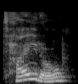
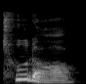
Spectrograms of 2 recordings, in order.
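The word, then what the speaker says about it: Tidal: so he's the servant of no mercy now title or it should actually be pronounced tudall and it says he's the king of nations.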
